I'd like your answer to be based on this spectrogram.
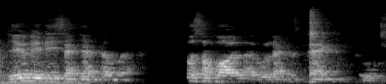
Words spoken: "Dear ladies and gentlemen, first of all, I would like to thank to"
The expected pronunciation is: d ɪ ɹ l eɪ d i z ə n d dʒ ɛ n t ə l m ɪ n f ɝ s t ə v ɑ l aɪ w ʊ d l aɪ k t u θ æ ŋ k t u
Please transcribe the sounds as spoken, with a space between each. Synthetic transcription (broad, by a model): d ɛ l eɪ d i s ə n dʒ ɛ n t ə l m ɪ n f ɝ s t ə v ɑ l aɪ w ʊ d l aɪ k t u t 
